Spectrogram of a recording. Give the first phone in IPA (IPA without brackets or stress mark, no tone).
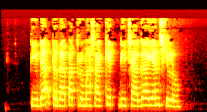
t̪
